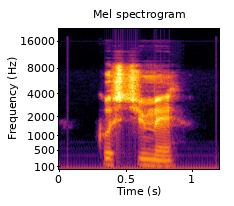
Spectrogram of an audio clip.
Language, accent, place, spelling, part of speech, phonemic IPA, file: French, France, Lyon, costumer, verb, /kɔs.ty.me/, LL-Q150 (fra)-costumer.wav
- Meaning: to wear a particular costume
